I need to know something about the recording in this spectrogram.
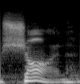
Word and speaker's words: Shan: is Shan like just they spelled they spelled Shan and then said let's call him Shawn it's like well then spell it differently Shan just ripped our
